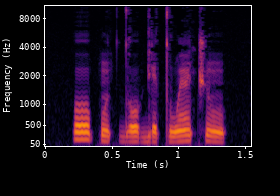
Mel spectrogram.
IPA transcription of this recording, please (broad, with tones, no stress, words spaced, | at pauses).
o˦˨pũ˨tdo˨ɡe˨t wɛ̃˧t͡ʃũ˨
